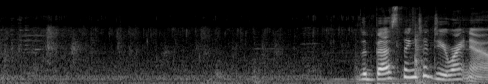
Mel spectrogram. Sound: food sizzling

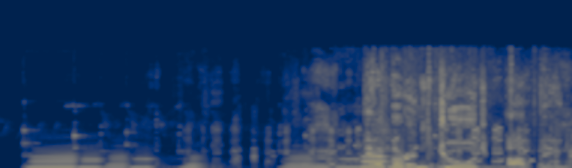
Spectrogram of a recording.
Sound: children laughing

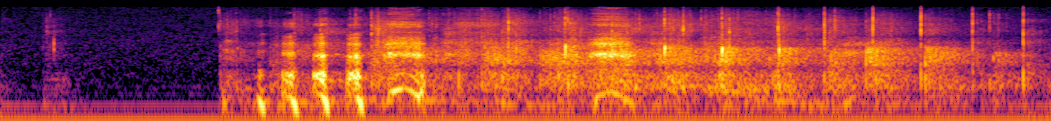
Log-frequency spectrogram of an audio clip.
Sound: audience applauds

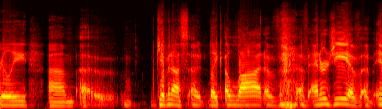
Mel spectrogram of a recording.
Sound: laughs

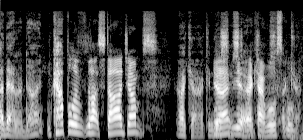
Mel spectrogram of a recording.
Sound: laughing

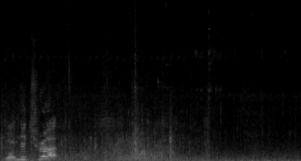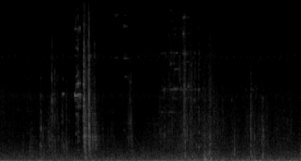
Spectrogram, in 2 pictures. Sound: none

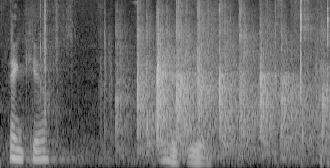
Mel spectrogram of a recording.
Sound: audience applauds

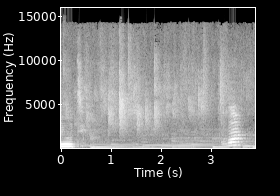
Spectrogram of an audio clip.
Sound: shower water flowing

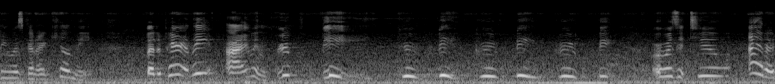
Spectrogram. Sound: chanting

